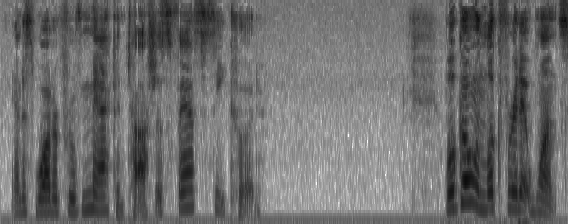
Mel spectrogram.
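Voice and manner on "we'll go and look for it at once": high, louder call. A narrator's reading. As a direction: call out with brisk urgency. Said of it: "he called out to Eeyore".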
